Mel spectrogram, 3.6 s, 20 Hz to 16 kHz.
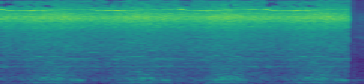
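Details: Truck bought for flipping, no AC: idle hunts and surges about once a second with an uneven low beat, unchanged after mass airflow sensor swap; vacuum leak suspected over O2 sensor.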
